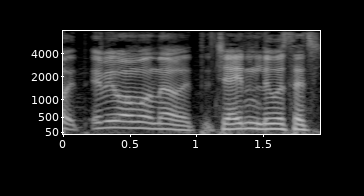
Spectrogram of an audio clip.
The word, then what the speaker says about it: Jaydon: everyone will know it everyone will know it Jaden Lewis that's j a y d o n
